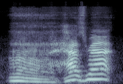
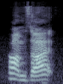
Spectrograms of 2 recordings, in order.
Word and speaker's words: Hamzat: Hazmat. Am I pronouncing? No, you don't. You do pronounce the K. Hamzat.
